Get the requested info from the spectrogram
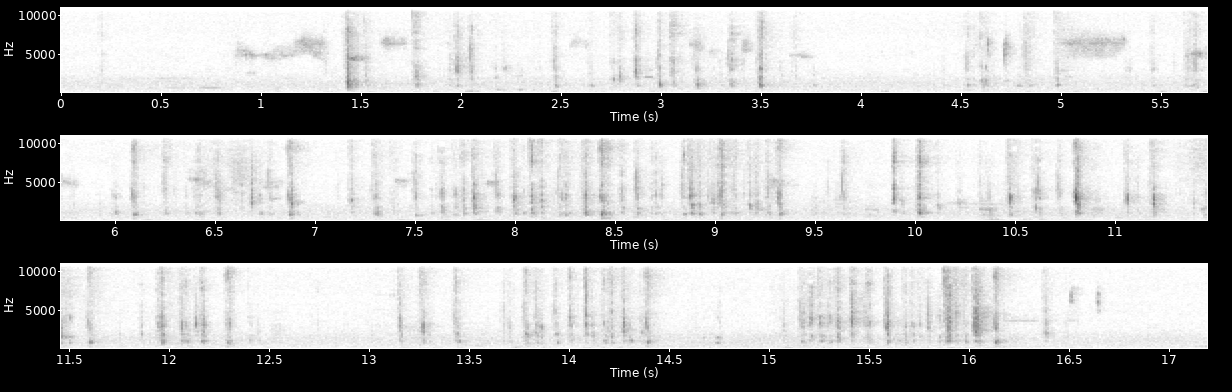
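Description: Faint typing on a computer keyboard: an irregular run of key clicks starting about a second and a half in, with brief pauses between bursts.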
